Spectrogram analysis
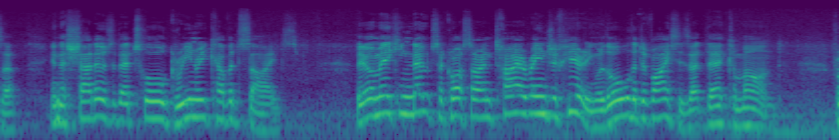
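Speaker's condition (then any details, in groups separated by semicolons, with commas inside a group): No condition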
